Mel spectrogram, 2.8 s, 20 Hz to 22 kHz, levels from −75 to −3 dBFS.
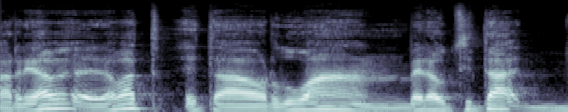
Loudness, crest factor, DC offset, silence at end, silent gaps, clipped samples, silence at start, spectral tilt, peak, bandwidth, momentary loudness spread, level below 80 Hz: -14 LUFS; 14 dB; under 0.1%; 0 s; none; under 0.1%; 0 s; -6 dB/octave; 0 dBFS; 17.5 kHz; 4 LU; -48 dBFS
